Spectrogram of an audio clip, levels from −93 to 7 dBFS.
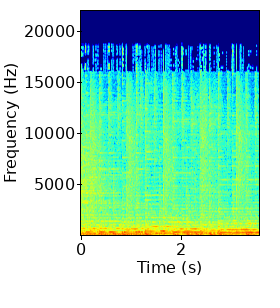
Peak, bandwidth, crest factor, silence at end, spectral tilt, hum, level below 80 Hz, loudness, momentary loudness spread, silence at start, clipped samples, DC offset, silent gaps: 0 dBFS; 19.5 kHz; 14 dB; 0 s; -5.5 dB/octave; none; -22 dBFS; -15 LUFS; 1 LU; 0 s; under 0.1%; 0.2%; none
